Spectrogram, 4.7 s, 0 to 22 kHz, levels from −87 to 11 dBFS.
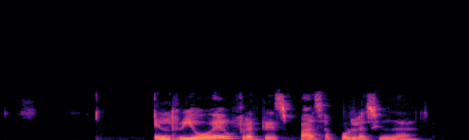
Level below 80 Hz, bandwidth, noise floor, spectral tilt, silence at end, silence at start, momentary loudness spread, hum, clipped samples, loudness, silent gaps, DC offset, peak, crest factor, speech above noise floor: -56 dBFS; 7.6 kHz; -78 dBFS; -6 dB/octave; 0.5 s; 1.55 s; 11 LU; none; under 0.1%; -16 LUFS; none; under 0.1%; -2 dBFS; 16 dB; 62 dB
